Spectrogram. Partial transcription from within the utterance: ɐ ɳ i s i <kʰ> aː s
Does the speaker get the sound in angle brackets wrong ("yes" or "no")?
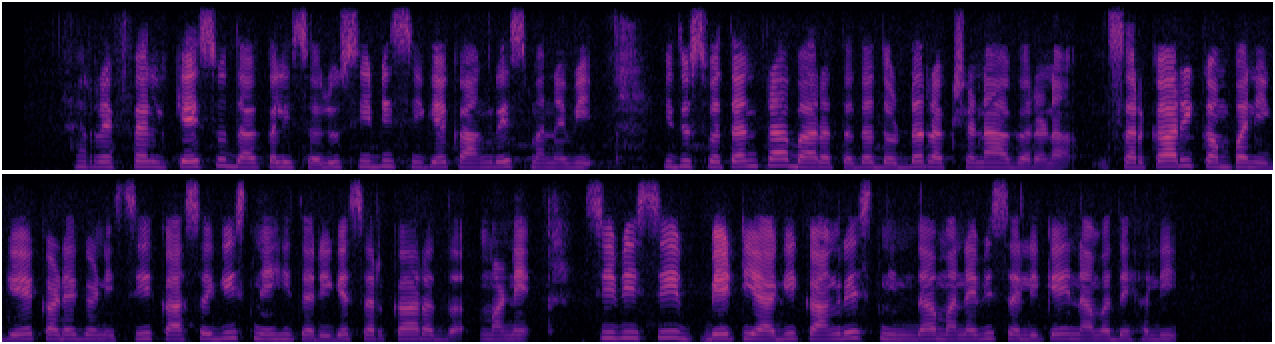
yes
